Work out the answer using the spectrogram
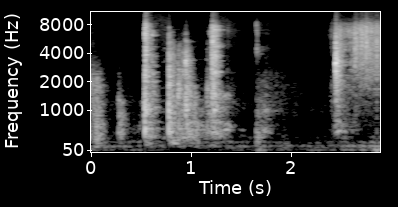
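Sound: door opening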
